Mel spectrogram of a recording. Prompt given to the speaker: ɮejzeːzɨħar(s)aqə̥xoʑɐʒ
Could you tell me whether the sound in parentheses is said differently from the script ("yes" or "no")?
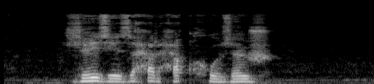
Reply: yes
